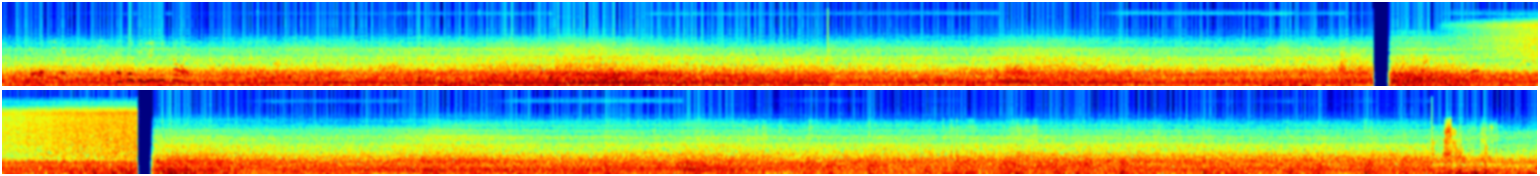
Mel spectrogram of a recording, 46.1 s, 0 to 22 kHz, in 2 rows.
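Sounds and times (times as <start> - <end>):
mountain torrent rushing: 20.9 - 28.0
spray of falling water: 21.8 - 25.1.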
